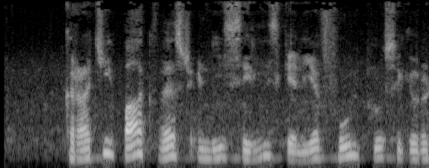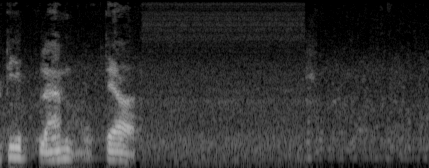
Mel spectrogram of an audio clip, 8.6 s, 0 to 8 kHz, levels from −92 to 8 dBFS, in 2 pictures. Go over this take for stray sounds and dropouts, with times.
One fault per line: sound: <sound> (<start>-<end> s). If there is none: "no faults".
no faults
